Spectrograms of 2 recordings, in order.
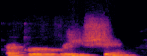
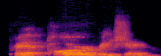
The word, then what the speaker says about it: preparation: Preparation is the natural stress of that word in English, preparation. But if I messed it up, I put the oomph behind the wrong syllable and I said preparation or something like that, everyone would still understand that word.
